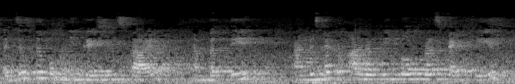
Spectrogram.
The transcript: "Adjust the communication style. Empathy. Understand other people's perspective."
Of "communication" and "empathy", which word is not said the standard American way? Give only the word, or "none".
empathy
